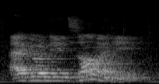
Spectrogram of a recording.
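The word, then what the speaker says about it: ἀγωνίζομαι: believe it is pronounced ago needs zombie it sounds kind of african to me but it kind of sounds like agonized a little bit a little the literal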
